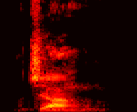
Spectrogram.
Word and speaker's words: Zhang: Well, first of all, congratulations on pronouncing my surname spot on, Zhang. It's the third most popular Chinese surname. So So fantastic. Thank you for showing people how it's pronounced properly.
